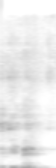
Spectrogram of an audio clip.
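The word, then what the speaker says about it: τιμή: Es del griego time, como time, más bien así time, con acento en la al final lo puede poner.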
